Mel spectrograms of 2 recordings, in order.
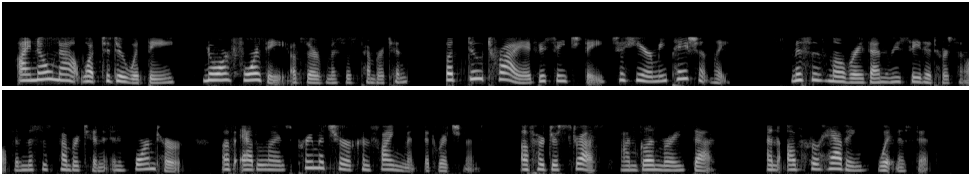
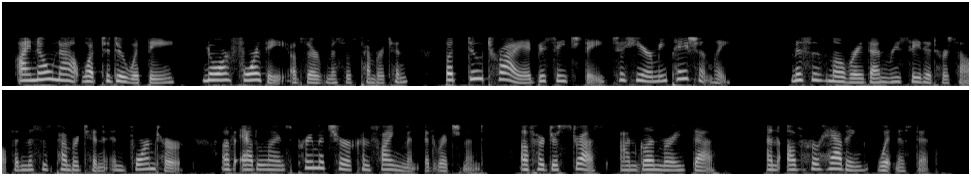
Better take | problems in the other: second | noise reduction (neural mask model DeepFilterNet 3)

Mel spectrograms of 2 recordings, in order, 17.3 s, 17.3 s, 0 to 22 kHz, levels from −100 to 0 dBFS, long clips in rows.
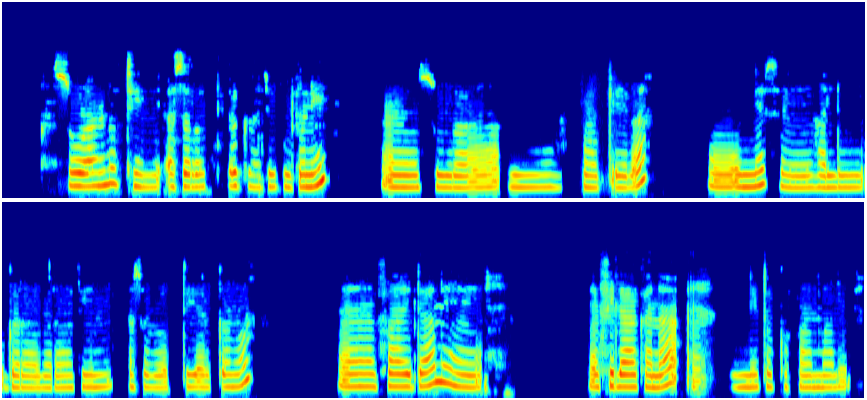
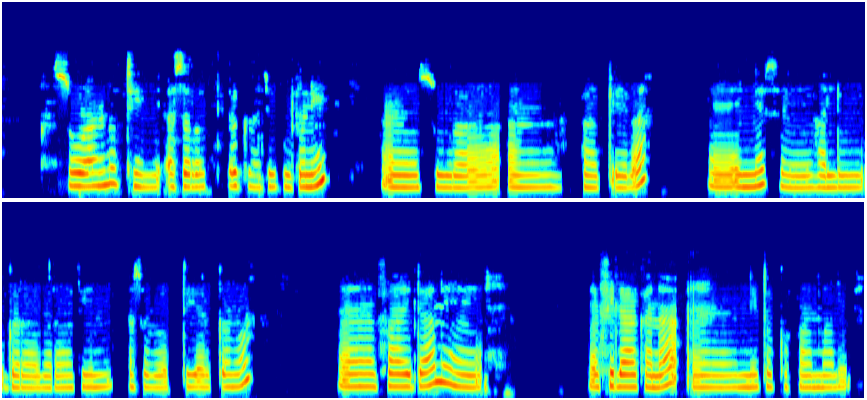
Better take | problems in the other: second | noise reduction (neural mask model Resemble Enhance denoiser)

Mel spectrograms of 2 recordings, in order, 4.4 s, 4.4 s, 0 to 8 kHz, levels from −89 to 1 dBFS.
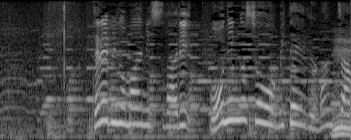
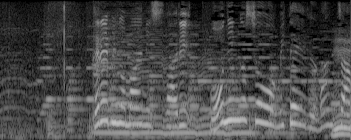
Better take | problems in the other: first | background sound (Electric guitar); 9 dB below the speech

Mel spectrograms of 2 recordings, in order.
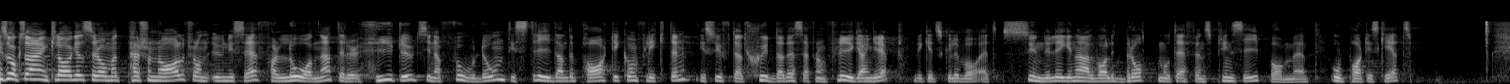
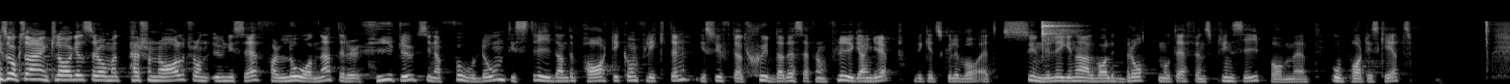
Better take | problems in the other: first | noise reduction (classical method Wiener filter)

